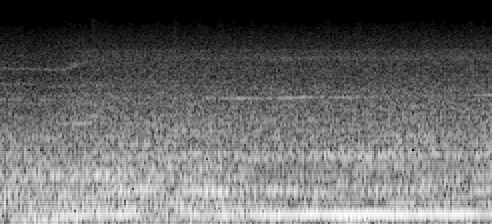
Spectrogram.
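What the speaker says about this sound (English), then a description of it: "Needs to stop hitting the rev limiter." A Honda Civic Type R TCR touring car at Thruxton screams along at high revs, its engine note a loud, steady, buzzing drone held flat against the rev limiter throughout, with no voices.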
